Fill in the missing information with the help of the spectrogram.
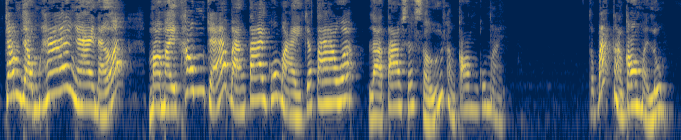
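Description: A woman's voice: medium pitch, animated, moderate pace, dark tone, slightly rough. A woman voicing a vengeful old male ghost who threatens harshly in a raised voice. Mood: menacing.

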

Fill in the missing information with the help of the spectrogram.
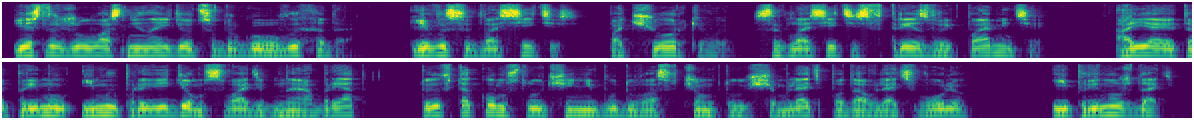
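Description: A man playing a tense young male noble in an audiobook. He speaks in a measured way, holding back his anger. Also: mid-range voice, warm tone, lightly acted. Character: tense young male noble hero, restrained but quick-tempered.

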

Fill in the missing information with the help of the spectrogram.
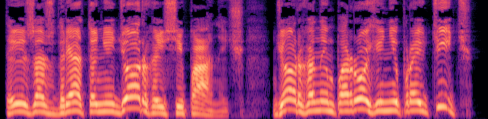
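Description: A man voicing a shrill, bossy old village woman who scolds in rustic dialect in an audiobook. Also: sing-song, unhurried, fairly bright tone, no echo, studio quality, exaggerated voice. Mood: scolding. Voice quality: shrill, screeching. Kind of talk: audiobook character voice.

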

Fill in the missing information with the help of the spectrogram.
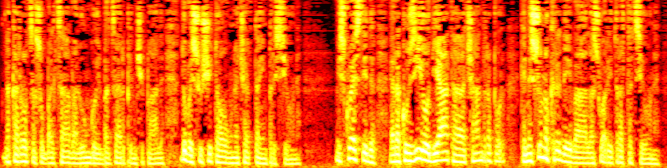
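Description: A man reading a novel aloud in a varied, expressive way. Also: low-pitched, husky. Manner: expressive, shifting dramatic reading. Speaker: reader.

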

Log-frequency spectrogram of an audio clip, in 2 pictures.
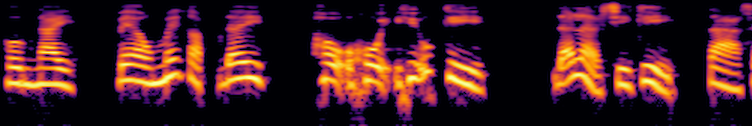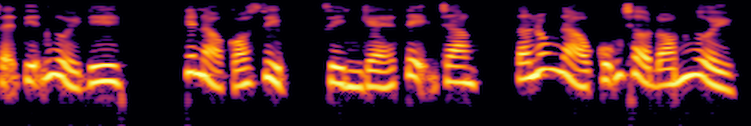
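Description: A woman's voice: mid-range voice, animated, moderate pace, a little mellow, no room sound, natural voice. Woman voicing an old male host, formal and courtly, dry close sound, lo-fi audiobook. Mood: cordial. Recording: dull lo-fi audiobook recording.

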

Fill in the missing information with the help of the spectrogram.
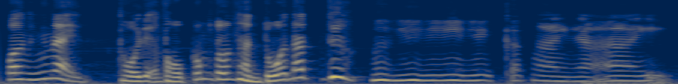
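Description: A woman playing a loud, frantic village mother. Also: measured pace. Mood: praying. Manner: wailing, pleading, shrill. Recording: faint music behind.

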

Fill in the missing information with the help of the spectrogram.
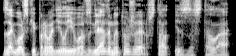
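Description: A man giving scripted audiobook narration in an even, measured storytelling manner. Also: low-pitched, dry recording, clean studio sound.

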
